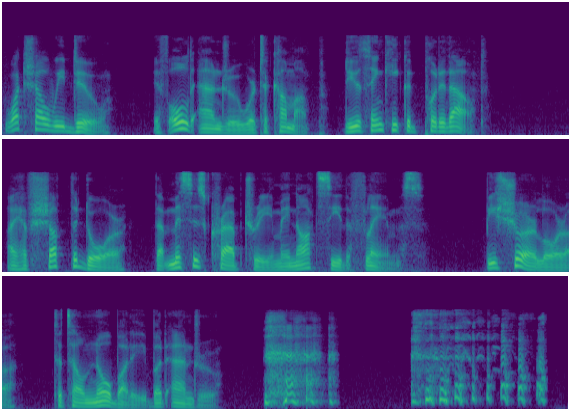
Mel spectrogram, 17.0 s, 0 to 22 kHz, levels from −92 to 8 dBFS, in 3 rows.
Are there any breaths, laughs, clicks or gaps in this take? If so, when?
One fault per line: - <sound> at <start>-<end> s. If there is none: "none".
- laugh at 14.0-14.7 s
- laugh at 15.4-16.8 s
